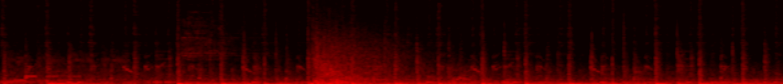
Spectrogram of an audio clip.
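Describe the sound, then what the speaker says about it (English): Gunfire in Final Fantasy, a sharp shot sweeping through a dense, continuous wash of game music and effects, with a quick run of clicks and hits continuing after it. "Did you just shoot from way back there?"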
